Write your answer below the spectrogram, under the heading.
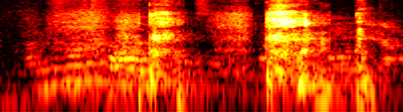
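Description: A few short, harsh cough bursts from an adult, mixed with voiced throat sounds in a small room; an ordinary incidental cough.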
